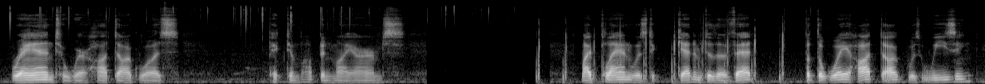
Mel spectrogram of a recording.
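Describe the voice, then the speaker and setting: A man playing a sardonic, guilt-ridden teenage boy in a radio drama, brooding and halting as he confesses. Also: low voice, a little mellow. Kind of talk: radio drama acting with first-person narration.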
